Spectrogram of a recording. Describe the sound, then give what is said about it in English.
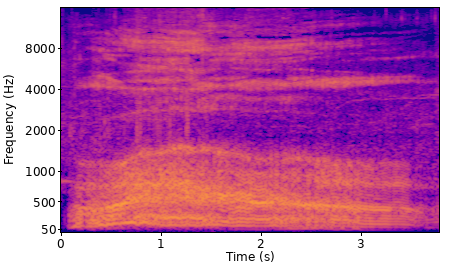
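A person imitates a Tyrannosaurus rex roar, voicing one long, loud, rumbling growl that holds steady for over three seconds before trailing off, with no other sounds. “The Tyrannosaurus Rex has one of the loudest and longest roars around.”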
